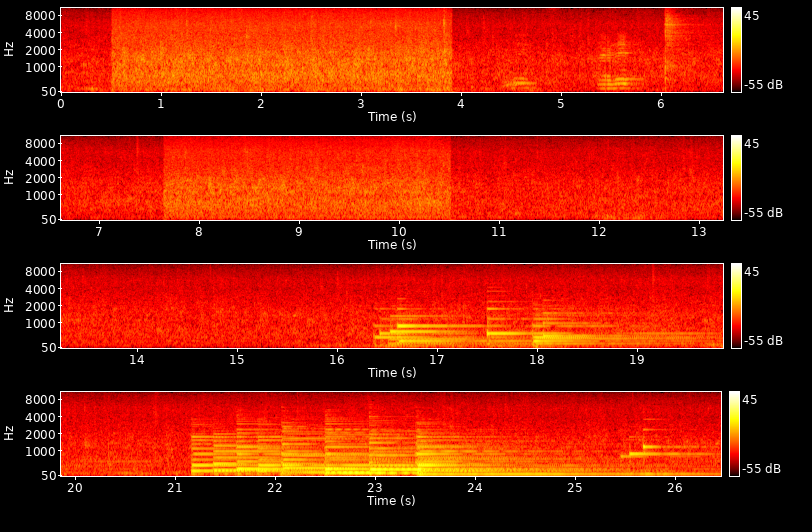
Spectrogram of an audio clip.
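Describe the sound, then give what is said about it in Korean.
Steady rain hisses in two bursts, loud, with a quieter stretch between them. Soft piano-like music then enters and grows fuller toward the end. “그냥 가도 되는 소리인가요? 빗소리.”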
